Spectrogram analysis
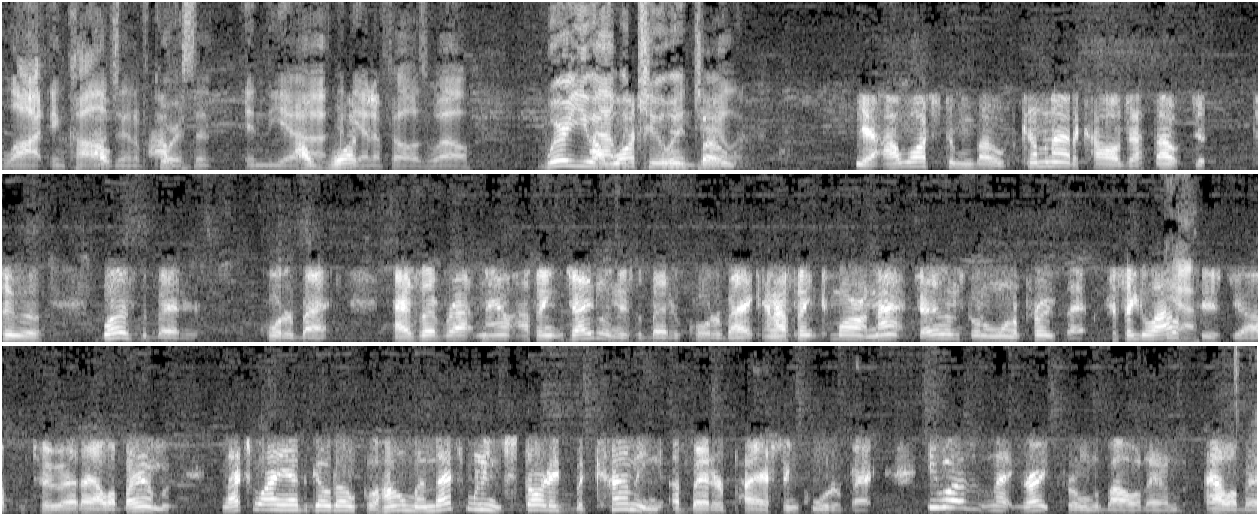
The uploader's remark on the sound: live at Parx Casino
